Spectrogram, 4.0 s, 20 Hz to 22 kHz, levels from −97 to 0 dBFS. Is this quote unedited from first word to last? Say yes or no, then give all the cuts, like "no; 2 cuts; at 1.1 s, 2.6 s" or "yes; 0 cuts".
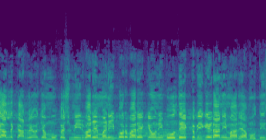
yes; 0 cuts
